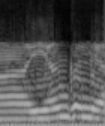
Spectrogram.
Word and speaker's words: Jungle: Jungle je v bistvu nova beseda, ki je izložena iz angleške besede young, mladi, in pa jungle, džungla, tako da se izgovori jungle.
